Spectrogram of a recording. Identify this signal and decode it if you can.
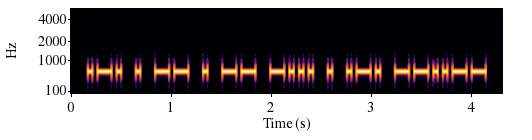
Morse code, heard as a keyed tone, about 25 wpm, 600 Hz. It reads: REMEMBER,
